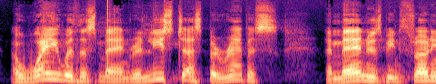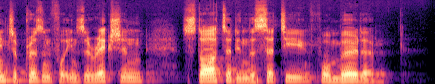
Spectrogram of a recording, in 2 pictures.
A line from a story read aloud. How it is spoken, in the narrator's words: they all cried out together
